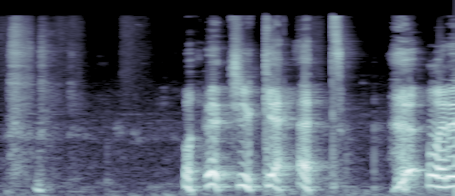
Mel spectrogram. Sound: laughing

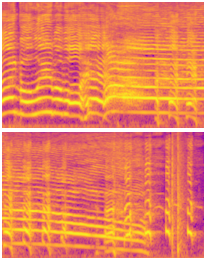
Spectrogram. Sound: celebratory screaming; laughing

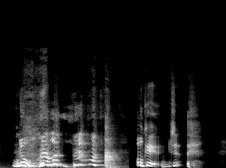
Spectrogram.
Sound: laughing

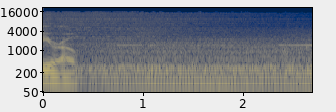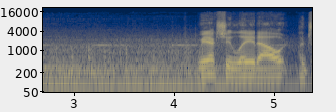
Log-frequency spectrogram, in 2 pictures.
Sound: machine rumbling

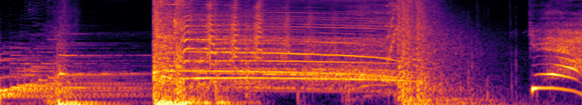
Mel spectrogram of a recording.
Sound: screaming

